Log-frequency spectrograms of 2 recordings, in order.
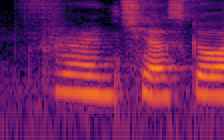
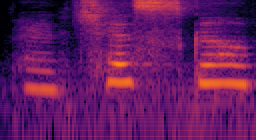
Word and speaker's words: Francesco: his name hey and don't say it like that francesco lightning said pounding it's three of syllables not ted and what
